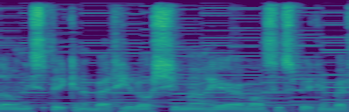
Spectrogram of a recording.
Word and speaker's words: Hiroshima: Hiroshima we're going to Hiroshima by the way is the English pronunciation I'm pretty sure we're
